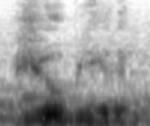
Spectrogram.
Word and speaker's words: j'oublierai: بالنسبة للفيرب أوبلي فهو فعل ينتهي ب ER كما قلنا، وقلنا أن E لا يتم نطقها. فنقول جو قلت نقول جوبليري، جوبليري. أو تيوبلورا، تيوبلورا. il oubliera. عفوا. فنقول j'oublierai, j'oublierai, tu oublieras, tu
